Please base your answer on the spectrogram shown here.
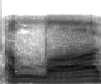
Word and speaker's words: Allah: If you have dhamma there, which is pesh or zabar, you pronounce this word Allah with full mouth.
